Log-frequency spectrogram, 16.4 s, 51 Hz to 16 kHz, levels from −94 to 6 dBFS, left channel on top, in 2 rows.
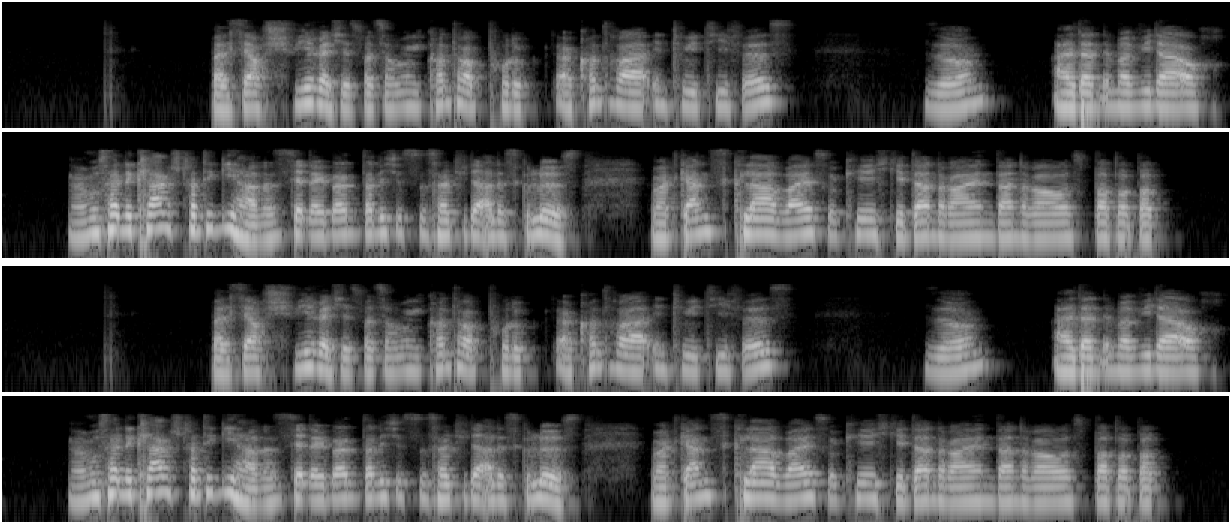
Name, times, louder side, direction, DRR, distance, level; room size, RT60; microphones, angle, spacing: voice 1, 1.4-5.2 6.2-6.6 7.0-8.0 8.6-15.9, left 1 dB, 15° left, 0.4 m, -26 dB
6.1 x 2.9 x 2.5 m
head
